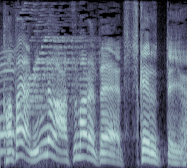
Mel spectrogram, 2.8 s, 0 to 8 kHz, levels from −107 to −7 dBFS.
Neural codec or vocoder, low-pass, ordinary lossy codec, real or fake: none; none; none; real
